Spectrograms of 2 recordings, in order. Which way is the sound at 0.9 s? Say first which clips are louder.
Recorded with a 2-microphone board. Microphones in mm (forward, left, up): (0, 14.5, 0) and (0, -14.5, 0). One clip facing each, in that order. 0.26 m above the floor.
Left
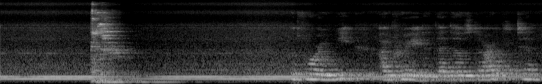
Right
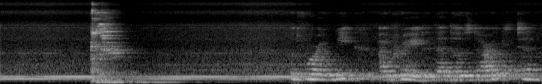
Right 3 dB; 30° right (ahead or behind).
